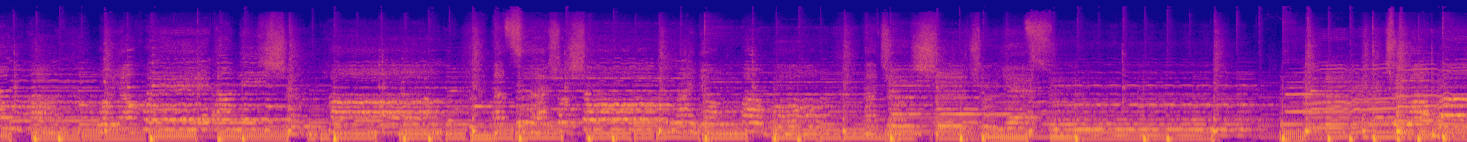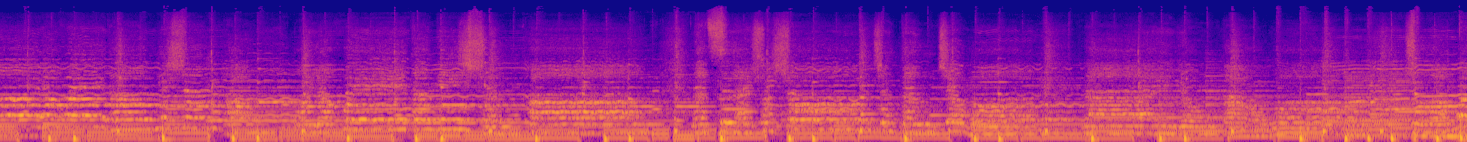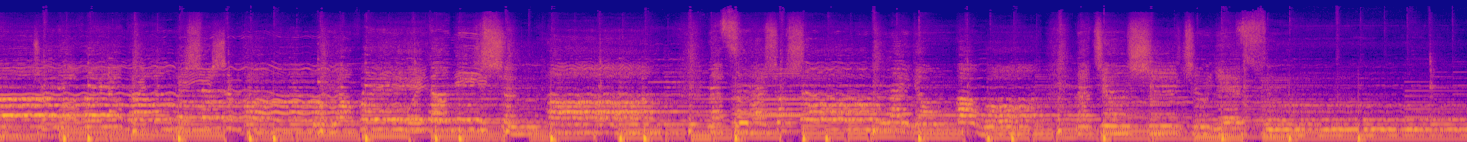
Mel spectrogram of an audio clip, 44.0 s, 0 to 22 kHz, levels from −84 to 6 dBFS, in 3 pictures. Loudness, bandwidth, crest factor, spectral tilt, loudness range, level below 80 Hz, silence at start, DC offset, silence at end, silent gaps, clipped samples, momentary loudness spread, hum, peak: -19 LUFS; 18 kHz; 18 dB; -5.5 dB/octave; 5 LU; -28 dBFS; 0 s; 0.1%; 0 s; none; under 0.1%; 7 LU; none; 0 dBFS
